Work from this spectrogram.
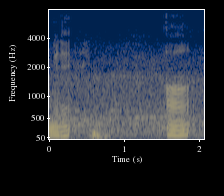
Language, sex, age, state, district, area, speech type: Malayalam, male, 45-60, Kerala, Thiruvananthapuram, rural, spontaneous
